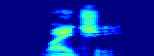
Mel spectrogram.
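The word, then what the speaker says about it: Wyche: NFL Network's Steve, how do you pronounce his last name? Weichy, that's right.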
